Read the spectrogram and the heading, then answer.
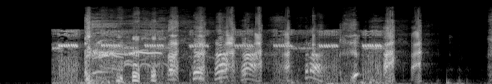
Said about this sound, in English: First crickets of the day.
